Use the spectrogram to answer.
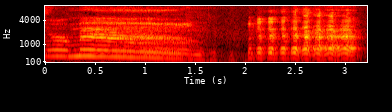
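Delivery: big shouting laugh. Real, not acted. Laughs after singing.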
